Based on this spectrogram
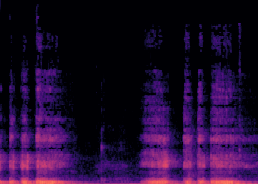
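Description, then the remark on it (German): Two drawn-out, gravelly throat clearings from one voice, separated by a brief pause, each rough and moderately loud, with no words spoken. “Ja, am schlimmsten finde ich wirklich, wenn dieses Räuspern aneinander geschnitten wird, dieses”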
